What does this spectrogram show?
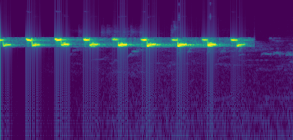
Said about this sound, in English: Urban songs are also faster, probably so they can be repeated more often let's listen to a forest bird. And now it's City Cousin. Once again, the forest bird. And now, the city bird.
